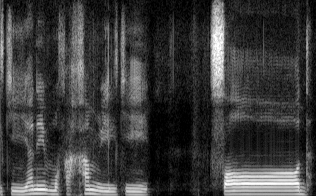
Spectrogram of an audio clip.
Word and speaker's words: صاد: صاد بعضی خلک داسې وایي چې سواد یو واو سره ټولوي په شندو باندې، هغه بالکل غلط دی. دقیق تلفظ صاد او د حرف د مد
